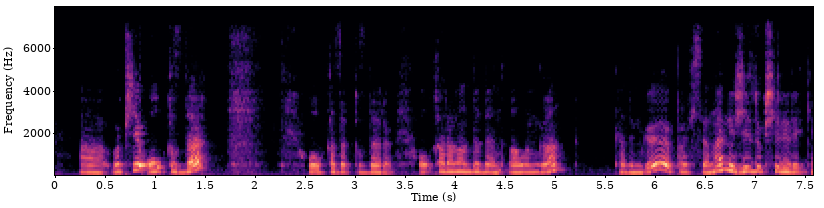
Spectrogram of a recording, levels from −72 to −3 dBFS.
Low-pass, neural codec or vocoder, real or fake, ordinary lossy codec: 7.2 kHz; none; real; none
